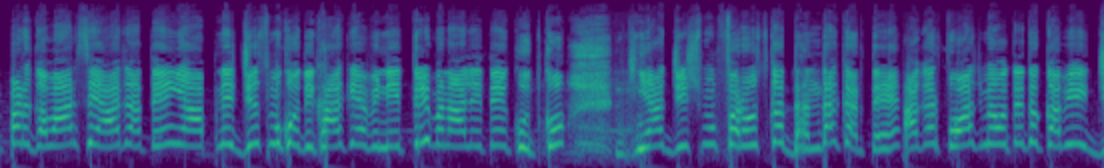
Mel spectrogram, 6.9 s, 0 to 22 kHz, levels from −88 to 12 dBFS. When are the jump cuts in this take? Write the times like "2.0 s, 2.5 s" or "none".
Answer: 5.6 s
